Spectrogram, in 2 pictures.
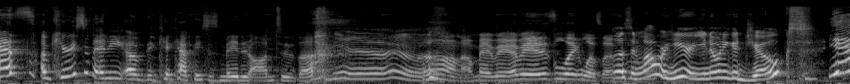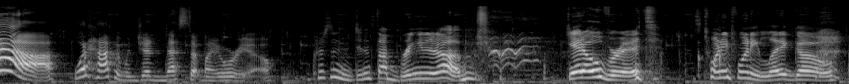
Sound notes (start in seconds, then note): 3.1 laughs; 13.1 laughing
